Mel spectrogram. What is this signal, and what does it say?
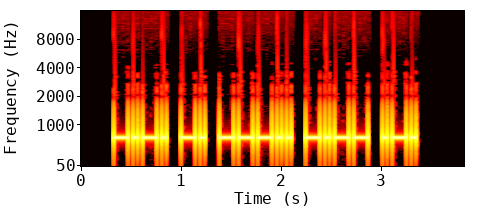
Morse code, heard as a keyed tone, about 25 wpm, 700 Hz. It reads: CN8YR
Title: Call Signs Repeated 3x - 25wpm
